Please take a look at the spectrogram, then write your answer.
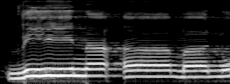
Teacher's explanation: ada hamzah yang berharokat alif kecil di atas, namanya mad badal, cabang dari mad tabi'i, 2 harokat kita panjangkan. Nu, ada mad lagi di sini yang bertemu dengan hamzah di lain kalimat, namanya bacaan mad jaiz munfasil, 5 harokat kita panjangkan.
